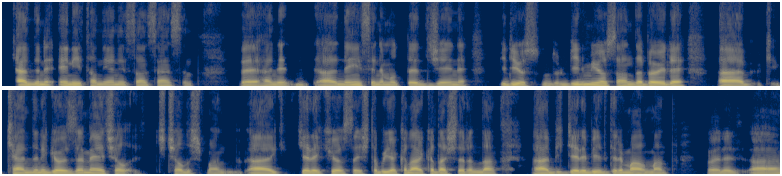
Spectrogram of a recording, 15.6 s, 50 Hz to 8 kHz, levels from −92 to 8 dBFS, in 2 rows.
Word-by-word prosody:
kendini 115 Hz, +2 st, +5 dB
en 120 Hz, 0 st, 0 dB
iyi 115 Hz, -2 st, +2 dB
tanıyan 115 Hz, 0 st, -2 dB
insan 115 Hz, +1 st, -2 dB
sensin 110 Hz, -6 st, -6 dB, 0.5 s
ve, 100 Hz, 0 st, +2 dB
hani, 100 Hz, -2 st, -1 dB, 0.3 s
aaa, 95 Hz, 0 st, +3 dB
neyin 105 Hz, +4 st, +2 dB
seni 110 Hz, -2 st, -2 dB
mutlu 105 Hz, -1 st, -2 dB
edeceğini 100 Hz, +1 st, -2 dB, 0.3 s
biliyorsundur. 95 Hz, -4 st, -1 dB
Bilmiyorsan 125 Hz, 0 st, +3 dB
da, 120 Hz, 0 st, +3 dB
böyle, 115 Hz, +1 st, +5 dB, 0.4 s
eee, 105 Hz, -1 st, +5 dB, 0.2 s
ke -, -, -19 dB
kendini 110 Hz, +1 st, +1 dB
gözlemeye 110 Hz, +1 st, +2 dB
çalı 105 Hz, -3 st, -3 dB, 0.2 s
çalışman, 90 Hz, -2 st, -6 dB
aaa, 95 Hz, -1 st, +4 dB, 0.2 s
gerekiyorsa, 105 Hz, -1 st, 0 dB
işte, 95 Hz, +1 st, -5 dB
bu 105 Hz, -, +1 dB
yakın 105 Hz, +1 st, +1 dB
arkadaşlarından, 95 Hz, 0 st, +1 dB, 0.4 s
aaa, 100 Hz, -2 st, +3 dB
bir 95 Hz, 0 st, -7 dB
geri 100 Hz, -2 st, +3 dB
bildirim 100 Hz, +1 st, 0 dB
alman, 90 Hz, +4 st, +1 dB, 0.4 s
böyle, 100 Hz, +1 st, -2 dB, 0.2 s
aaa, 95 Hz, 0 st, +2 dB
105 Hz, 140 wpm, -23 LUFS, 95-110 Hz, 0.5 s, kendini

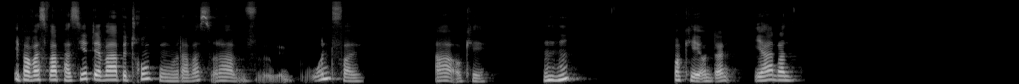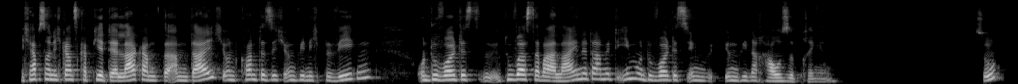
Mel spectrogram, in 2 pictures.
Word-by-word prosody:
Aber 205 Hz, -1 st, +3 dB
was 215 Hz, 0 st, +3 dB
war 210 Hz, 0 st, +5 dB
passiert? 230 Hz, +7 st, 0 dB
Der 210 Hz, -1 st, +5 dB
war 210 Hz, 0 st, +6 dB
betrunken 200 Hz, -3 st, -2 dB
oder 155 Hz, 0 st, -5 dB
was? 190 Hz, +2 st, -4 dB
Oder 170 Hz, -2 st, -5 dB
v 165 Hz, -, -11 dB, 0.2 s
äh, -, -, -13 dB
Unfall? 195 Hz, -, -3 dB, 0.7 s
Ah, 170 Hz, 0 st, -3 dB
okay. 150 Hz, -1 st, -9 dB, 0.5 s
Mhm. 235 Hz, +8 st, +1 dB, 0.9 s
Okay, 195 Hz, -6 st, 0 dB
und 155 Hz, -, -4 dB
dann 155 Hz, +5 st, -3 dB, 0.2 s
ja, 195 Hz, +5 st, +2 dB
dann 195 Hz, -1 st, -2 dB, 2.4 s
Ich -, -, -8 dB
habe 235 Hz, -, +5 dB
es 235 Hz, -, 0 dB
noch 235 Hz, -, +3 dB
nicht 215 Hz, -, 0 dB
ganz 225 Hz, 0 st, +2 dB
kapiert, 205 Hz, -1 st, +2 dB
der 175 Hz, -, +5 dB
lag 195 Hz, +6 st, +5 dB
am 190 Hz, -3 st, +1 dB
D 180 Hz, -, +2 dB
am 185 Hz, 0 st, -1 dB
Deich 230 Hz, -, +3 dB
und 205 Hz, 0 st, -4 dB
konnte 225 Hz, 0 st, 0 dB
sich 210 Hz, 0 st, -4 dB
irgendwie 205 Hz, 0 st, -3 dB
nicht 190 Hz, -1 st, -6 dB
bewegen. 245 Hz, -, -2 dB, 0.4 s
Und 200 Hz, +2 st, -2 dB
du 220 Hz, -, +3 dB
wolltest 220 Hz, +1 st, +3 dB
hm, -, -, -7 dB
du 225 Hz, 0 st, -2 dB
warst 230 Hz, -1 st, +6 dB
aber 195 Hz, -3 st, +3 dB
alleine 170 Hz, +10 st, +2 dB
da 250 Hz, -1 st, -1 dB
mit 245 Hz, -1 st, -4 dB
ihm 260 Hz, +3 st, -2 dB
und 240 Hz, -3 st, -1 dB
du 210 Hz, -, -3 dB
wolltest 205 Hz, 0 st, +1 dB
ihn 185 Hz, -2 st, -5 dB
w -, -, -12 dB
irgendwie 185 Hz, 0 st, -3 dB
nach 175 Hz, -1 st, -7 dB
Hause 155 Hz, -2 st, +1 dB
bringen. 135 Hz, +2 st, -13 dB, 1.4 s
So? -, -, -2 dB
200 Hz, 180 wpm, -23 LUFS, 175-225 Hz, 2.4 s, war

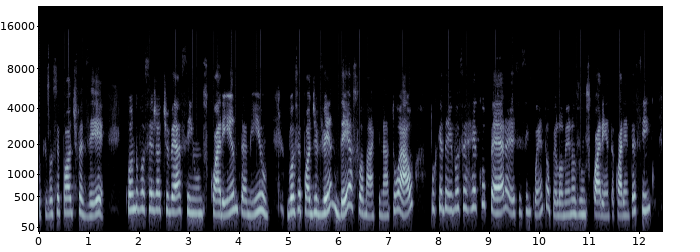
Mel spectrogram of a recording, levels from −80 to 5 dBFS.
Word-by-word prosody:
o -, -, -9 dB
que 215 Hz, -, -16 dB
você 220 Hz, +3 st, -4 dB
pode 235 Hz, 0 st, +1 dB
fazer, 205 Hz, -2 st, 0 dB, 0.4 s
quando 280 Hz, +2 st, +1 dB
você 285 Hz, 0 st, -1 dB
já 275 Hz, 0 st, -1 dB
tiver, 250 Hz, -3 st, +2 dB
assim, 250 Hz, -2 st, 0 dB
uns 225 Hz, 0 st, -6 dB
40 220 Hz, +4 st, +2 dB
mil 220 Hz, +2 st, -1 dB, 0.3 s
você 240 Hz, +5 st, +3 dB
pode 235 Hz, -2 st, +2 dB
vender 230 Hz, -, +4 dB
a 355 Hz, -, +3 dB
sua 245 Hz, -7 st, -3 dB
máquina 190 Hz, 0 st, -4 dB
atual, 280 Hz, -, +3 dB, 0.3 s
porque 295 Hz, +1 st, -5 dB
daí 280 Hz, -2 st, -3 dB
você 305 Hz, +2 st, -4 dB
recupera 300 Hz, -4 st, +2 dB
esses 230 Hz, +1 st, -9 dB
50 245 Hz, +3 st, -8 dB
ou 310 Hz, -, -5 dB
pelo 195 Hz, -2 st, -6 dB
menos 205 Hz, +2 st, -5 dB
uns 210 Hz, -1 st, -5 dB
40, 200 Hz, -2 st, +1 dB
45 245 Hz, +9 st, -2 dB
235 Hz, 155 wpm, -22 LUFS, 210-275 Hz, 0.4 s, vender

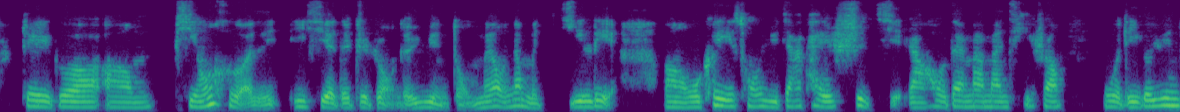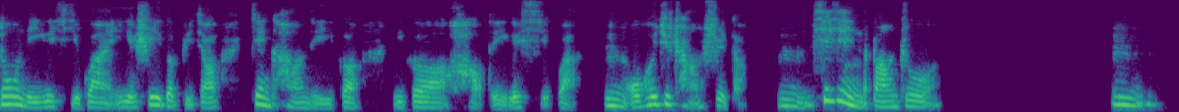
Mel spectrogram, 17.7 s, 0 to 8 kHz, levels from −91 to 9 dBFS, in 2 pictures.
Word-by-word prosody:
这 155 Hz, -3 st, +2 dB
个， 150 Hz, +2 st, 0 dB, 0.2 s
啊， -, -, -4 dB, 0.5 s
平 150 Hz, -1 st, -1 dB
和 170 Hz, -, +2 dB
的 95 Hz, -, -3 dB, 0.2 s
一 155 Hz, -, -2 dB
些 140 Hz, -2 st, +3 dB
的 125 Hz, -, -1 dB
这 140 Hz, -, -1 dB
种 -, -, -2 dB
的 -, -, -1 dB
运 135 Hz, +2 st, 0 dB
动， -, -, -6 dB
没 140 Hz, -, -1 dB
有 165 Hz, -2 st, +3 dB
那 175 Hz, +4 st, 0 dB
么 130 Hz, -7 st, -2 dB, 0.2 s
激 150 Hz, -, +1 dB
烈。 155 Hz, +1 st, +1 dB, 0.4 s
啊， 140 Hz, -1 st, 0 dB
我 140 Hz, +2 st, +2 dB
可 190 Hz, -, +2 dB
以 170 Hz, -3 st, +5 dB
从 160 Hz, 0 st, -2 dB
瑜 145 Hz, -, +1 dB
伽 160 Hz, -1 st, -3 dB
开 165 Hz, -, -2 dB
始 145 Hz, -, +3 dB
试 180 Hz, +3 st, +1 dB
起， -, -, -9 dB
然 135 Hz, -1 st, +1 dB
后 150 Hz, +3 st, -2 dB
再 155 Hz, +2 st, +1 dB
慢 150 Hz, 0 st, 0 dB
慢 145 Hz, -1 st, 0 dB
提 -, -, -10 dB
升， 150 Hz, -3 st, +1 dB, 0.3 s
我 150 Hz, -1 st, +1 dB
的 -, -, -2 dB
一 140 Hz, -, +3 dB
个 160 Hz, -, +3 dB
运 185 Hz, +1 st, +5 dB
动 215 Hz, +1 st, +6 dB
的 135 Hz, -, +1 dB
一 135 Hz, +1 st, -1 dB
个 150 Hz, -, +1 dB
习 -, -, -4 dB
惯， 135 Hz, -3 st, 0 dB
也 140 Hz, -, +2 dB
是 205 Hz, -, +5 dB
一 -, -, +7 dB
个 170 Hz, -3 st, +1 dB
比 -, -, -6 dB
较 130 Hz, -1 st, 0 dB, 0.2 s
健 220 Hz, -2 st, +4 dB
康 135 Hz, -7 st, -3 dB
的 -, -, -6 dB
一 115 Hz, -, -4 dB
个 130 Hz, -, -1 dB, 0.2 s
一 140 Hz, -, -4 dB
个 140 Hz, -2 st, +1 dB
好 -, -, -2 dB
的 -, -, -3 dB
一 -, -, -3 dB
个 -, -, +2 dB
习 -, -, -9 dB
惯。 -, -, -3 dB, 0.2 s
嗯， 185 Hz, -1 st, +3 dB
我 150 Hz, -, +3 dB
会 210 Hz, +6 st, +5 dB
去 220 Hz, -, +4 dB
尝 215 Hz, -, -2 dB
试 -, -, -1 dB
的， -, -, -9 dB, 0.3 s
嗯， 175 Hz, +3 st, -3 dB
谢 315 Hz, +9 st, +4 dB
谢 305 Hz, -, +4 dB
你 210 Hz, -, +6 dB
的 -, -, -2 dB
帮 150 Hz, -1 st, +3 dB
助。 155 Hz, +3 st, -2 dB, 1.3 s
嗯。 210 Hz, +1 st, 0 dB
150 Hz, 280 characters per minute, -23 LUFS, 140-175 Hz, 1.3 s, 一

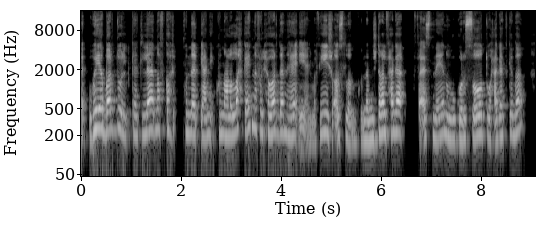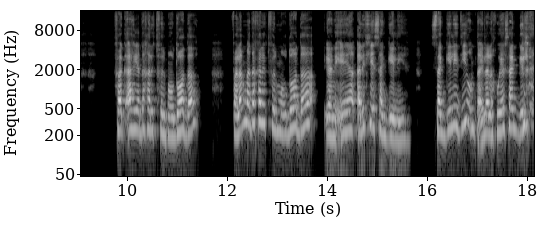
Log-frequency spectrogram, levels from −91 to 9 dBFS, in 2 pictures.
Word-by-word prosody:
وهي 245 Hz, +7 st, +3 dB
برضو 235 Hz, +2 st, +3 dB
ال 205 Hz, -2 st, -8 dB
كانت 200 Hz, -1 st, -10 dB
لا 220 Hz, +4 st, +6 dB
نَفْقه 240 Hz, -1 st, -5 dB, 0.2 s
كُنا 205 Hz, -2 st, -1 dB
يعني، 185 Hz, +1 st, -3 dB
كُنا 205 Hz, -2 st, -4 dB
على 190 Hz, 0 st, +3 dB
الله 200 Hz, +3 st, +3 dB
حكايتنا 250 Hz, +3 st, -4 dB
في 235 Hz, -, -12 dB
الحوار 215 Hz, 0 st, +1 dB
ده 210 Hz, -1 st, -1 dB
نهائي 195 Hz, -9 st, -3 dB
يعني 75 Hz, -, -8 dB
ما 75 Hz, -, -12 dB
فيش 210 Hz, -1 st, -1 dB
أصلًا، 175 Hz, -4 st, -3 dB
كُنا 165 Hz, 0 st, -6 dB
بنشتغل 175 Hz, +6 st, +2 dB
في -, -, -10 dB
حاجة 215 Hz, +1 st, +3 dB
في 325 Hz, 0 st, 0 dB
أسنان 190 Hz, -, -3 dB
وكورسات 175 Hz, +3 st, +2 dB
وحاجات 190 Hz, +2 st, -3 dB
كده، 210 Hz, +3 st, -4 dB, 0.8 s
فجأة 230 Hz, 0 st, +5 dB
هي 240 Hz, -1 st, -2 dB
دخَلِت 235 Hz, 0 st, -4 dB
في 220 Hz, -, -7 dB
الموضوع 200 Hz, +3 st, +3 dB
ده، 320 Hz, +5 st, +1 dB, 0.7 s
فلمّا 320 Hz, -3 st, +4 dB
دخَلِت 305 Hz, 0 st, +2 dB
في 265 Hz, -5 st, -6 dB
الموضوع 225 Hz, +3 st, -2 dB
ده، 270 Hz, +6 st, -1 dB
يعني 185 Hz, -2 st, 0 dB
إيه 220 Hz, +3 st, -1 dB
قالت 225 Hz, +6 st, +1 dB
لي 255 Hz, -3 st, +1 dB
سجّلي، 175 Hz, -7 st, -2 dB, 0.4 s
سجّلي 230 Hz, +5 st, +1 dB
دي 275 Hz, +7 st, -2 dB
قمت 260 Hz, 0 st, -3 dB
قايلة 210 Hz, -9 st, +4 dB
لاخويا 220 Hz, +3 st, 0 dB
سجّل، 255 Hz, 0 st, +1 dB
215 Hz, 170 wpm, -23 LUFS, 195-240 Hz, 0.8 s, لا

